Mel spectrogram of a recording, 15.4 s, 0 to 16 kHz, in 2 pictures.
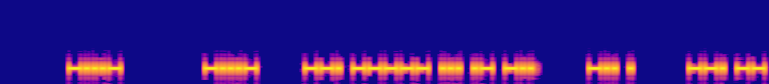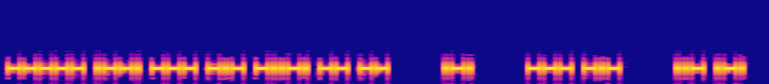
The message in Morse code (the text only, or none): <BT> <BT> G0SAD DE GM0POK/MM R OK UR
